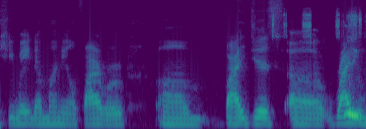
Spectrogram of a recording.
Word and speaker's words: Fiverr: 387 thousand dollars um on fiber on Fiverr f-i-v-e-e-r F oh that's how you pronounce it that's what I was trying to say oh okay yeah um and she made that money on Fiverr yeah 378 000.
